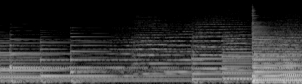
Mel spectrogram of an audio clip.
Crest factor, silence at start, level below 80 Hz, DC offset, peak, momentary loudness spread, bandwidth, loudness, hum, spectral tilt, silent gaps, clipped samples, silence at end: 18 dB; 0 s; -44 dBFS; under 0.1%; -6 dBFS; 12 LU; 15 kHz; -25 LUFS; none; -6.5 dB/octave; none; under 0.1%; 0 s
